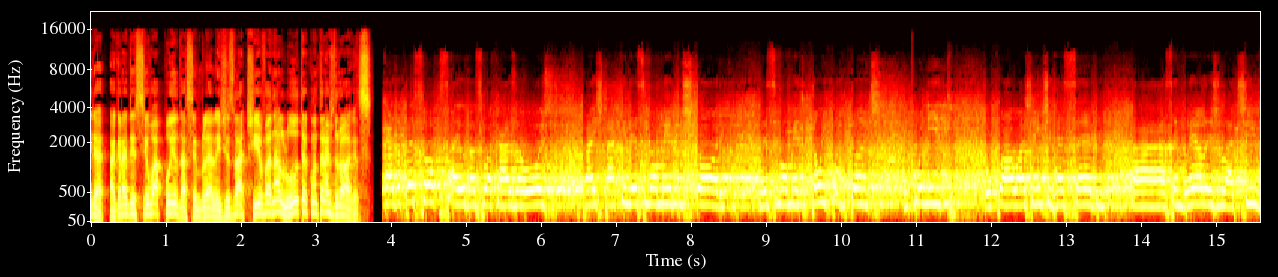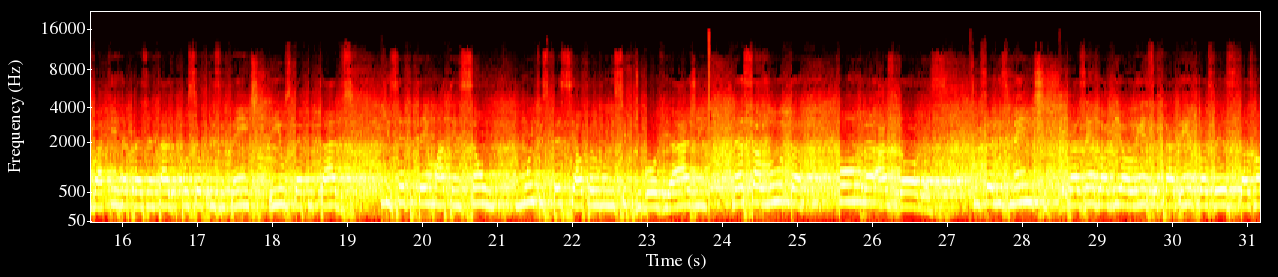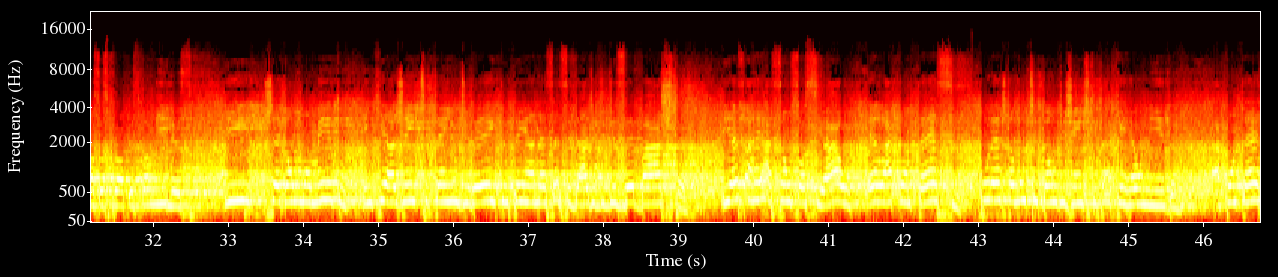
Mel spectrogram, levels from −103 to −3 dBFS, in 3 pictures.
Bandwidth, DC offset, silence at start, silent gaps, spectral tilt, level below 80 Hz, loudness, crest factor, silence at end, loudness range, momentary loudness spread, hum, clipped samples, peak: 12 kHz; under 0.1%; 0 s; 3.78-3.87 s; -7 dB/octave; -50 dBFS; -10 LUFS; 8 dB; 0 s; 2 LU; 4 LU; none; under 0.1%; 0 dBFS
